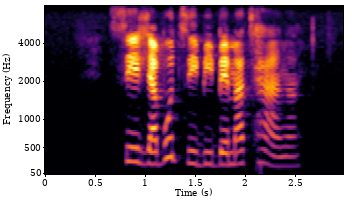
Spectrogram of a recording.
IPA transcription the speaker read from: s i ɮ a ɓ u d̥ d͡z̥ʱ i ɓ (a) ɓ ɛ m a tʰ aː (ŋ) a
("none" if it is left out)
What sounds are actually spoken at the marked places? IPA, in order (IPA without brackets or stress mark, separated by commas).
i, ŋ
